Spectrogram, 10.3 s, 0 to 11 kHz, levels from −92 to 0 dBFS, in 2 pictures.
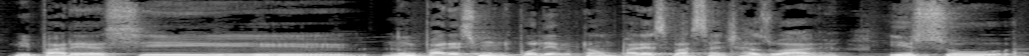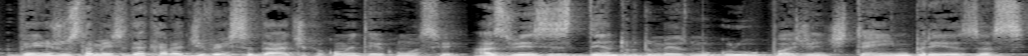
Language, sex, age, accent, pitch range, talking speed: Portuguese, male, 40-59, Brazilian, 120-165 Hz, 185 wpm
